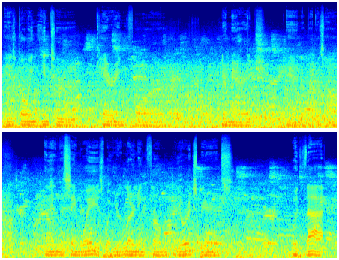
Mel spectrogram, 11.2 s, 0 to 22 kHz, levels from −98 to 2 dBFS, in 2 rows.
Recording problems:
train or aircraft noise; loud; throughout; 3 dB below the speech
chatter from many people; loud; throughout; 6 dB below the speech

